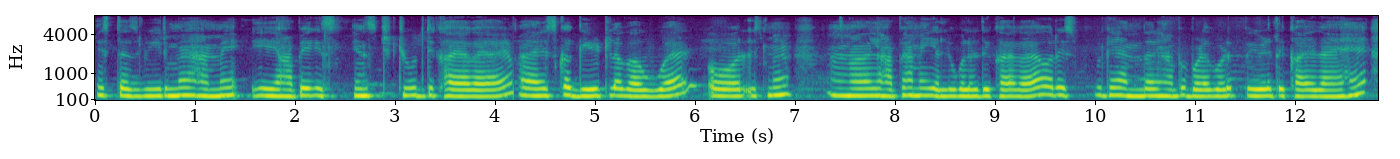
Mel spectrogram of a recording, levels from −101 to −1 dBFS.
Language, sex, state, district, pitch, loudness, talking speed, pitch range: Hindi, female, Maharashtra, Solapur, 240 Hz, -13 LUFS, 195 wpm, 230-255 Hz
